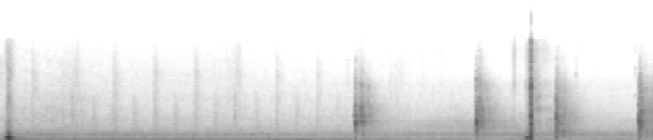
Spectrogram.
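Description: A five hybrid strikes a golf ball off the tee with one sharp crack about two-thirds of the way in, with a few softer swishes before and after it. A low steady hum runs underneath.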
